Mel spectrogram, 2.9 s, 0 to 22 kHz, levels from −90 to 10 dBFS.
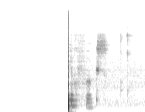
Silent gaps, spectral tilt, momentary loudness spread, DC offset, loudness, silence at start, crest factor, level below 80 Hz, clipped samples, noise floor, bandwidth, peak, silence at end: none; -6.5 dB/octave; 20 LU; under 0.1%; -26 LUFS; 1.4 s; 32 dB; -52 dBFS; under 0.1%; -62 dBFS; 11.5 kHz; -2 dBFS; 1.45 s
